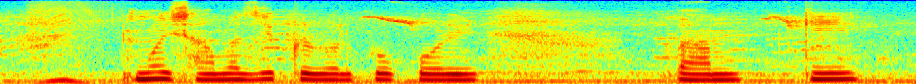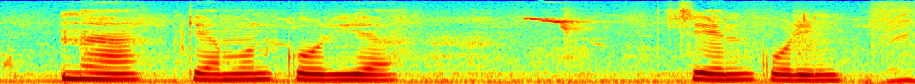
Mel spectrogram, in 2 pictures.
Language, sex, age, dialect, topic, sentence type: Bengali, female, 18-24, Rajbangshi, banking, question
